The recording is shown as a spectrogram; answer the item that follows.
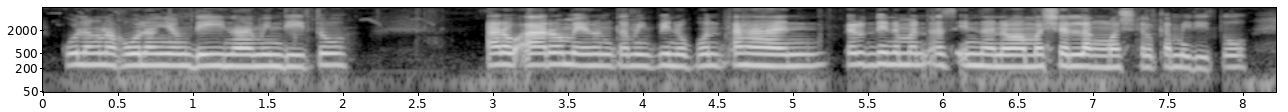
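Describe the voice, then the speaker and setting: A woman talks at a very fast pace in a fairly high pitch, her intonation monotone and flat. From Philippines, Isabela province. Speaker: vlogger. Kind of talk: casual vlog narration. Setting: outdoors.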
